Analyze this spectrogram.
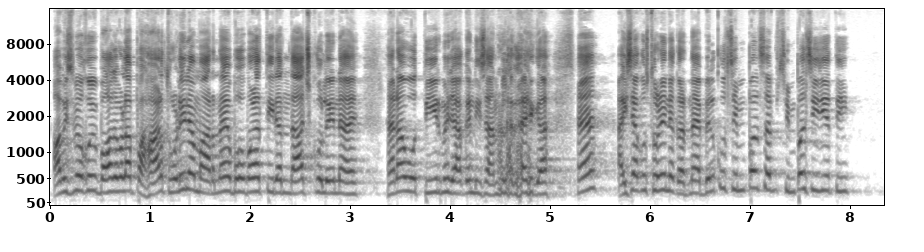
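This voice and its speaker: Young guy teaching bio from his home studio, high-ish voice, chatty, keeps repeating stuff. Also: fairly even intonation, fast talker. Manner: chatty, teasing students, repeats phrases. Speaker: biology teacher. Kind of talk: casual online lesson.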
